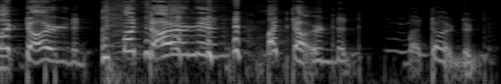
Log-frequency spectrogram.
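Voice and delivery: mock elderly Irish male voice. Ryan and Jonathan's invented couple voice for each other, an old Irish man voice. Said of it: "Ryan and Jonathan have invented like an old Irish man".

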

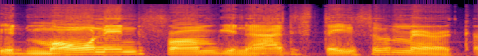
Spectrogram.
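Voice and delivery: Southern US accent. Saying hello after being introduced: put-on almost Deep South accent. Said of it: "You went almost deep south with that accent".

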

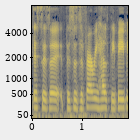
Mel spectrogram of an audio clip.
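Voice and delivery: ordinary talk

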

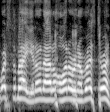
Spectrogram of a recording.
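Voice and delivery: loud yelling. Retelling yelling at a man's mother-in-law about ordering in a restaurant, reenacting own yelling. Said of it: "I was yelling at his mother-in-law".

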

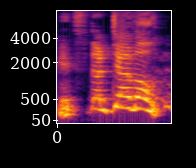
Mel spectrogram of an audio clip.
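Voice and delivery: high, raving, ranting yell. Retelling how a man yelled while destroying snowmen, retelling a yell. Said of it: "he keeps yelling about how".

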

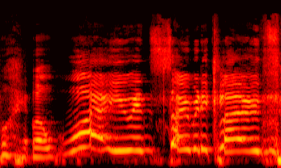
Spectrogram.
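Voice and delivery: play-acted, very high, crying, tearful wail. Retelling how a rejected date reacted, imitating someone crying. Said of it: "he was crying, and he was like".

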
